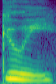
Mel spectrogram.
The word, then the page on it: gooey: American English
